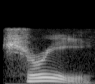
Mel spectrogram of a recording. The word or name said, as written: shri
